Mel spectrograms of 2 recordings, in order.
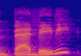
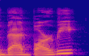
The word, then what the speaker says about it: Bhad Bhabie: call it but a bad baby yeah bad baby felt all weird yeah uh quick side note to that uh i think i mispronounced her before and called her bad barbie oh i didn't feel bad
